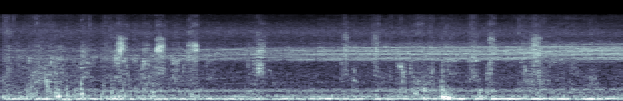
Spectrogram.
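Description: Two pugs play-fighting on sofa cushions: scattered short dog noises and scuffles over steady background noise.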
